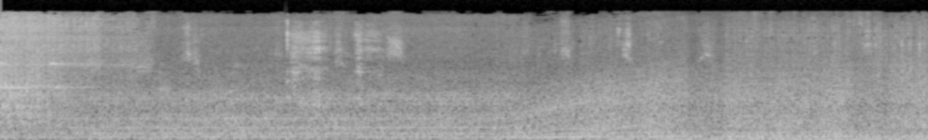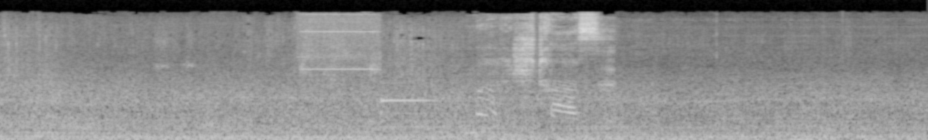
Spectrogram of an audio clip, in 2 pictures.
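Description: A bus engine hums and rumbles steadily as the bus drives.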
